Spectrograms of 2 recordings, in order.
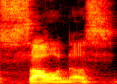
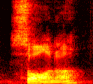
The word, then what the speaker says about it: sauna: The first syllable is like a female pig, Sow-u-na, Sow-u-na.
